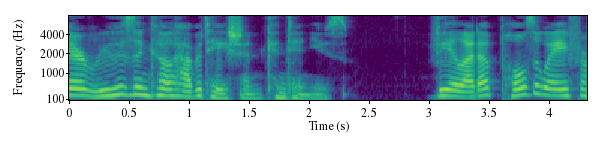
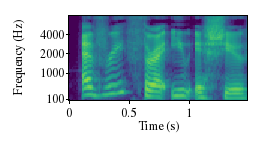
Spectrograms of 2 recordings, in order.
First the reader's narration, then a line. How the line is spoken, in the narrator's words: said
